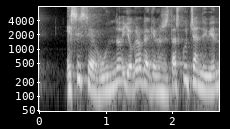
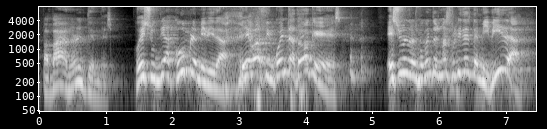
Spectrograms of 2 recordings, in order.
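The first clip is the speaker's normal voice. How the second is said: put-on high, loud, gushing boy with a laugh; excited kid; 9 semitones higher, 4 dB louder than usual. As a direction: play the overjoyed kid telling dad his big news, much higher. Kid telling father proudly.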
